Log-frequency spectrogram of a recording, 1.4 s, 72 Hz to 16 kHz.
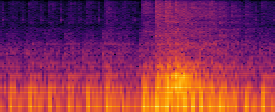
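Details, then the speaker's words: Lifan KPM 200 motorcycle with throttle position sensor set too high, reading 1.6% at closed throttle: slow uneven low thumping idle with a brief stumble; hesitant and likely to die on a quick throttle roll-on. "and it's got a little bit of hesitation in it if I roll on it really quick it'll probably die"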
